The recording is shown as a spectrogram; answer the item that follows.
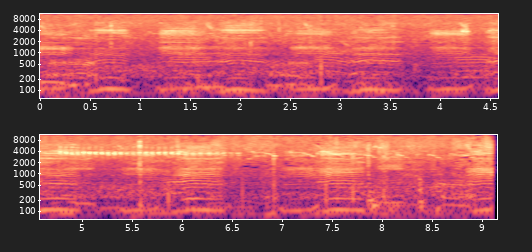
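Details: Wildebeest in the Serengeti: nasal, honking grunts with stacked harmonics, repeated about once a second, several voices overlapping into a steady chorus over a low background rumble.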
